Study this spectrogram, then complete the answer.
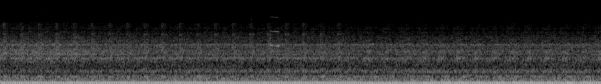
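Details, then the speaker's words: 2001 Chevrolet Duramax 6.6 L diesel idling with the number 6 injector disabled by scan tool: deep, lumpy idle with a skip and the tapping gone, confirming the tapping noise comes from that bad injector. "But if you do the sound of the truck, we got no tapping."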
